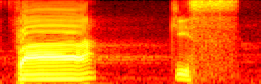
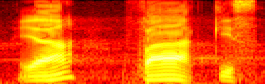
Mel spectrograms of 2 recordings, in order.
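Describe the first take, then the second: First: Said in the usual way. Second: 1 slow repeat. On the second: Shown as a demonstration.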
